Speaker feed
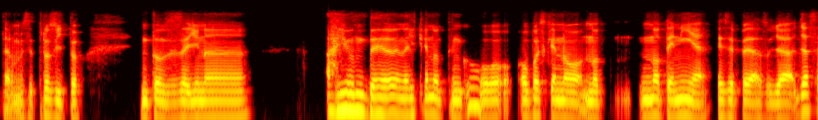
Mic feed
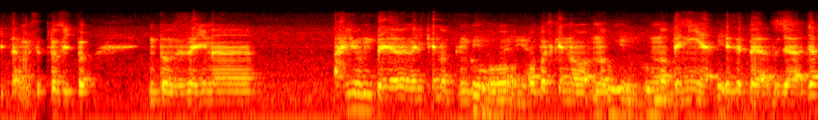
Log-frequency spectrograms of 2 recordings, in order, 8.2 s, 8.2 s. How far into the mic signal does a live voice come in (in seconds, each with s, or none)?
4.7 s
